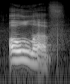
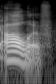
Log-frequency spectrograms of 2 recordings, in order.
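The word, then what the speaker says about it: Olove: Olive. Is that how you say it? Cuz you want to say olive, but olive is with an I. And this is O L O V E.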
